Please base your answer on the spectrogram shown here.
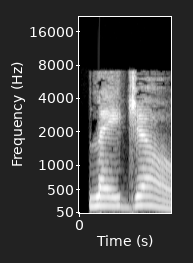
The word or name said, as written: Leichou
